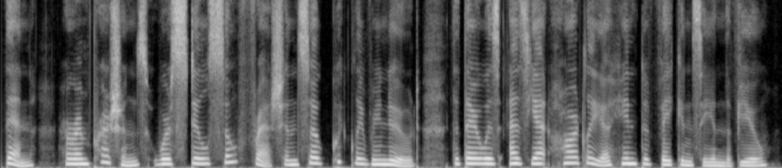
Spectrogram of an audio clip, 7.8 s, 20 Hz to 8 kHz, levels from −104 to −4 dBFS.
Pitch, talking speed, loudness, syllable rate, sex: 215 Hz, 185 wpm, -20 LUFS, 5.0 syllables/s, female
